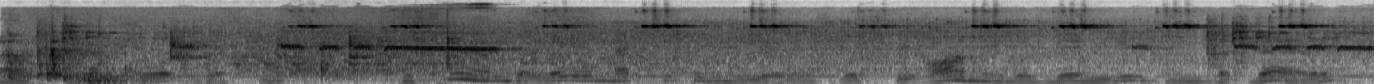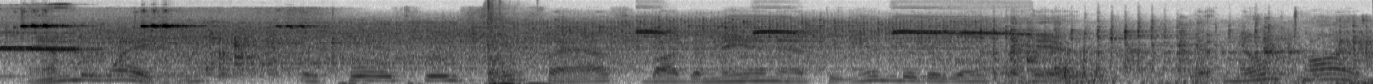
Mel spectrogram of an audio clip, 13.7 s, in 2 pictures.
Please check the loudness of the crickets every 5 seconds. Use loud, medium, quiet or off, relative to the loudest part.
loud, loud, off.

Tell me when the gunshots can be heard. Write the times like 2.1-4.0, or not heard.
9.2-9.8.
